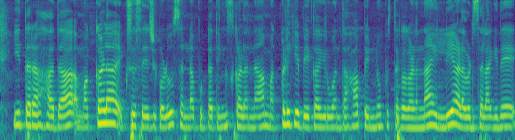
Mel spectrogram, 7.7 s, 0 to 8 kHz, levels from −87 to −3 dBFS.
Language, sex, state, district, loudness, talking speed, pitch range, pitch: Kannada, female, Karnataka, Shimoga, -16 LUFS, 100 wpm, 185-210 Hz, 195 Hz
